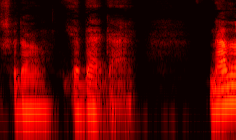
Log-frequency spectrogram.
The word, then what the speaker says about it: Trudeau: Oh, it's pronounced Trudeau.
